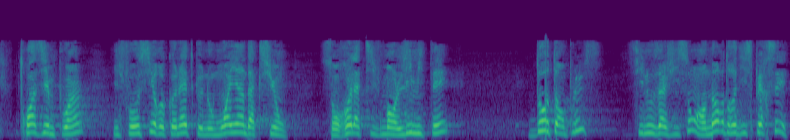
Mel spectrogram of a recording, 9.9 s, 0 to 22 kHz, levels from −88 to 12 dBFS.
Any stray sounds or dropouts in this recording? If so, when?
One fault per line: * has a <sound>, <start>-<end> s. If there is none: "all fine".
all fine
